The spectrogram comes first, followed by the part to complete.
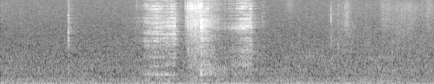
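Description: A metal cake server scraping on a ceramic plate as a slice of cake is set down: a short scrape, a sharp tap about two seconds in, then a second brief scrape as the server slides out from under the slice.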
